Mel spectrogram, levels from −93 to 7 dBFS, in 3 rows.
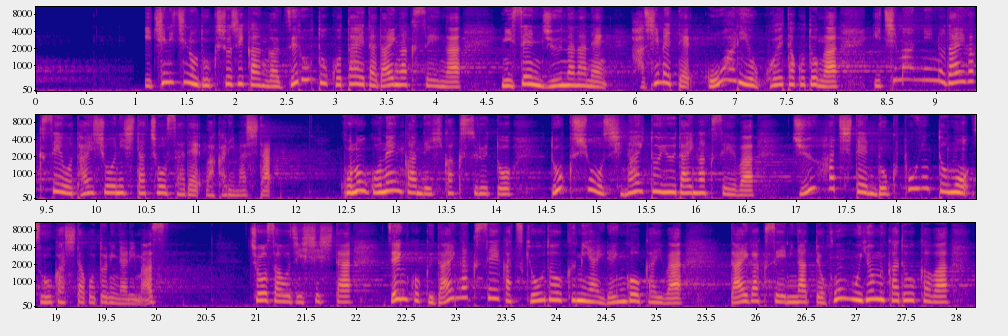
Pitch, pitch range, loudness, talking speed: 250 Hz, 210-295 Hz, -28 LUFS, 270 characters per minute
